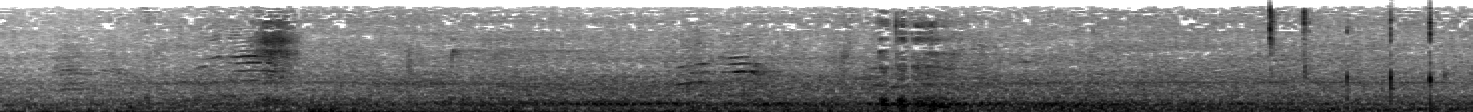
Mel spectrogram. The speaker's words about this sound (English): That car sound good, though. Y'all see how quiet this car is?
